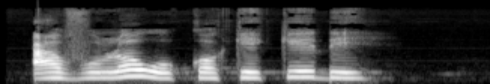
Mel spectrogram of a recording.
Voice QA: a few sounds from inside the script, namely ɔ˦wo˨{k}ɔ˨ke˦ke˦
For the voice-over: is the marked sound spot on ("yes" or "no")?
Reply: yes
